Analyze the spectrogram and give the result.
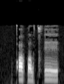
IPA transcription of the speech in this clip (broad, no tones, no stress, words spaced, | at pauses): qʼɵpɐw t͡sʼe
